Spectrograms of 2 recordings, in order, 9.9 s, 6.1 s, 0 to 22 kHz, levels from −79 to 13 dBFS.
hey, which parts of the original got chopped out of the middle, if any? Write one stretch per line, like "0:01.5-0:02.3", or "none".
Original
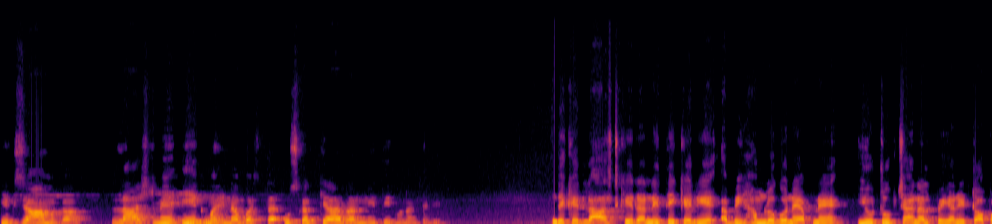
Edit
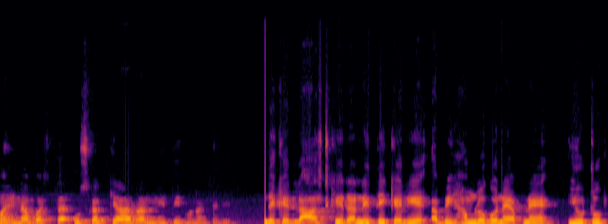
0:04.7-0:05.5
